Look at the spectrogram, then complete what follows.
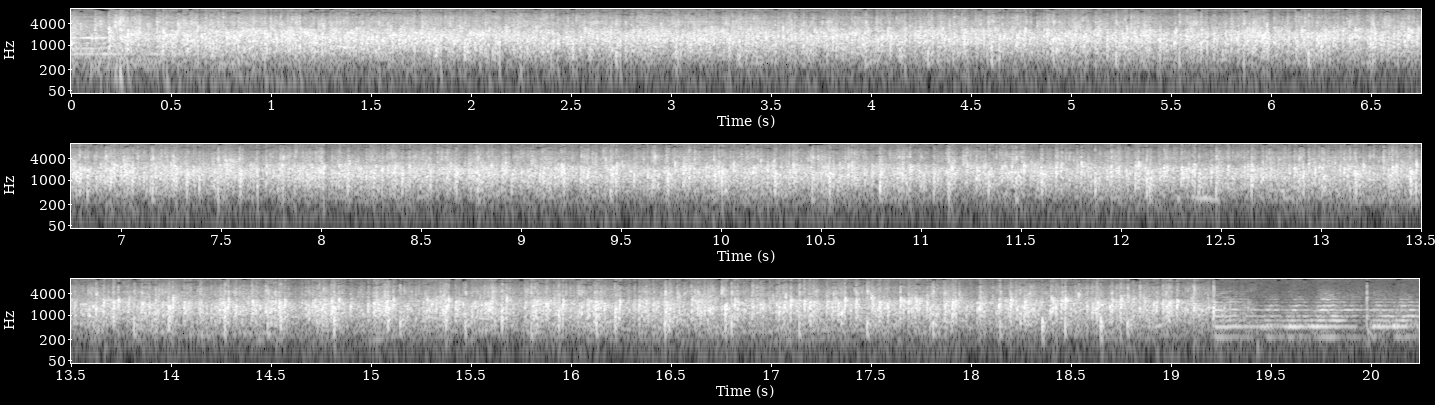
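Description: Theatre audience applauding steadily after a ballet number. The applause fades out about a second before the end as the music starts again.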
